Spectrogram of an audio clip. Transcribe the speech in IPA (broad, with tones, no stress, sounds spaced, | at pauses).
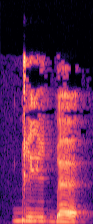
ɡ͡b i˨ j i˨ ɡ͡b ɛ˨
